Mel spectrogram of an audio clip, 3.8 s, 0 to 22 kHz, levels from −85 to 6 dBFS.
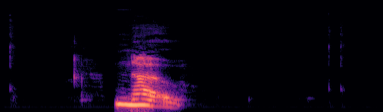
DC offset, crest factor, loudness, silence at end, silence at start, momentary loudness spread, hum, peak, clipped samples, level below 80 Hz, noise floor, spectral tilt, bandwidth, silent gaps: under 0.1%; 18 dB; -16 LUFS; 2.05 s; 1.15 s; 16 LU; none; -2 dBFS; under 0.1%; -60 dBFS; -86 dBFS; -9 dB/octave; 3.7 kHz; none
